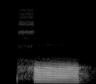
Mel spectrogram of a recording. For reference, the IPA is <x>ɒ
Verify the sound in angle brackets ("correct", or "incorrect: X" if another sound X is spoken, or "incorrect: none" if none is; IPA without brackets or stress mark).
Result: correct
